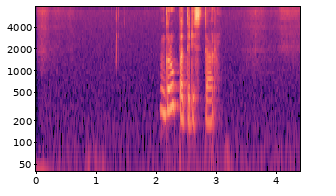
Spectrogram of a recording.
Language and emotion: Russian, neutral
